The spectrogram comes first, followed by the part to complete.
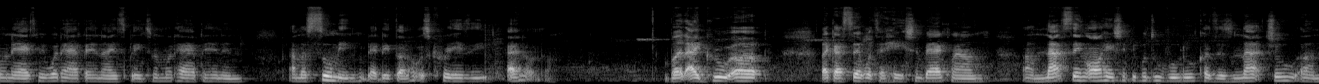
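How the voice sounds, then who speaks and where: A woman's voice: deep voice, mellow, slight background noise. A woman giving a personal testimony in a casual, rambling way, with many fillers and restarts. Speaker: ministry leader giving testimony.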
